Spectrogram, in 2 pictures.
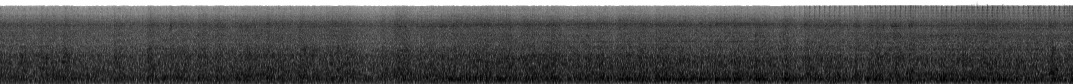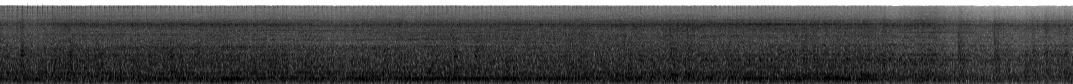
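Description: Heavy truck engines running steadily, with a humming note that rises slightly in pitch through the middle and stops near the end.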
